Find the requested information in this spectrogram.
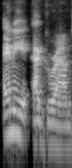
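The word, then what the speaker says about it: Enneagram: e n a but how we pronounce it is any as in any old any old iron um any any uh any a gram so any a gram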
